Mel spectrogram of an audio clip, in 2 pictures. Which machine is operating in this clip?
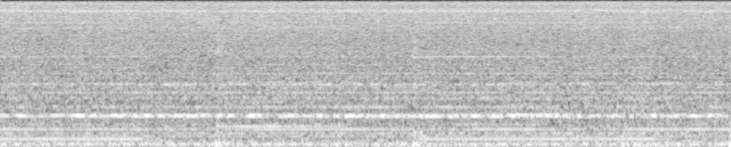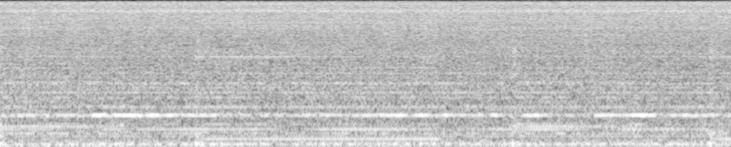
slide rail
